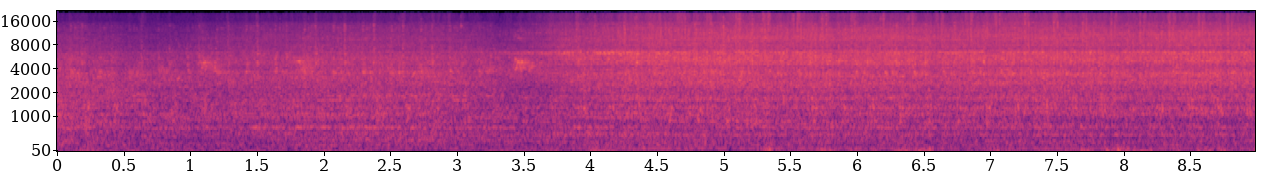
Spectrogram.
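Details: 2002 Chevy Avalanche 5.3L V8. The engine runs with a rough, uneven metallic clanking under a steady drone, about four hits a second. The owner says it sounds like rod knock, suggesting a spun rod bearing.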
